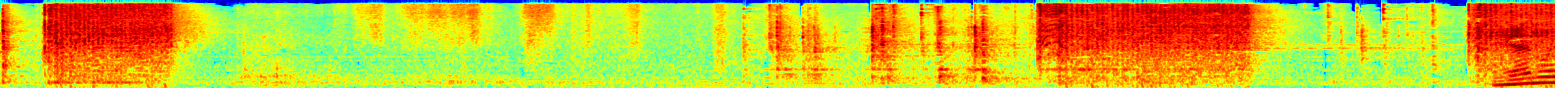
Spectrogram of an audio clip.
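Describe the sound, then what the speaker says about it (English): Several bursts of a power driver or impact tool run loud and close while a bracket is screwed back onto a WoodMaxx flail mower, with clattering and rattling between the runs. "Now we're screwing the bracket back onto the machine."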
